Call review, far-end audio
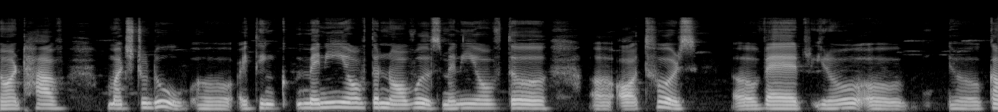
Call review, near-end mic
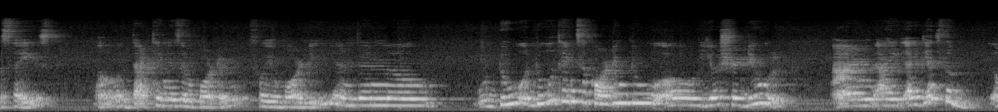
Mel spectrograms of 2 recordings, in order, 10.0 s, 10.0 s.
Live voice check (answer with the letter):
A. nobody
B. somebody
B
